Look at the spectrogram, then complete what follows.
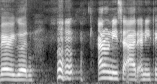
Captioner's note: chuckles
